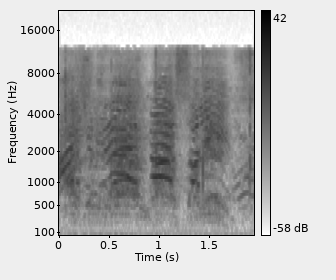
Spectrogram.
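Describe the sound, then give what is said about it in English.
Crowd chanting and shouting at a street celebration in the Little Egypt neighborhood of Queens, New York, marking Mubarak's ouster. Many voices rise together in repeated loud surges. “Crowds paraded in the streets of the Queens neighborhood known as Little Egypt.”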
